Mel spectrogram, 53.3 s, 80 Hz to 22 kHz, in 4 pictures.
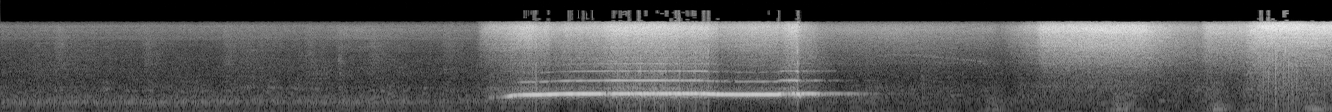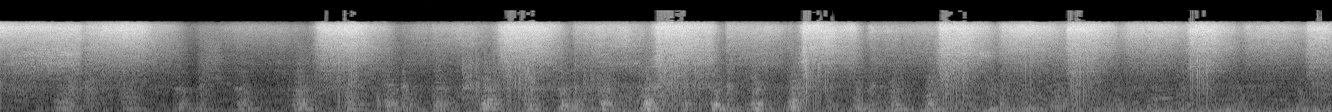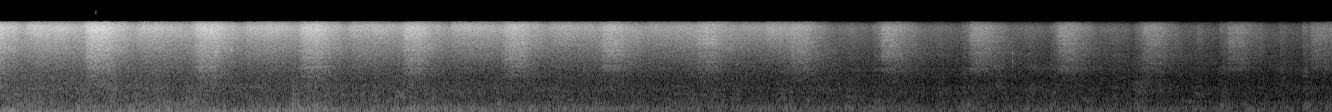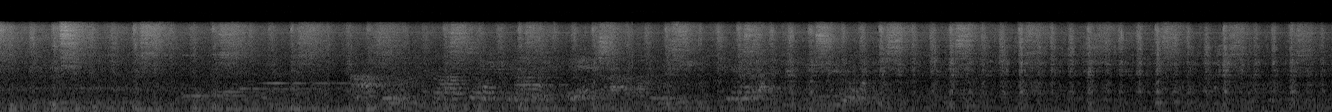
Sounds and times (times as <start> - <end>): Hiss: 0.0 - 53.2.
